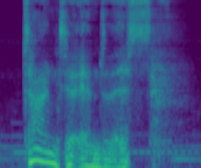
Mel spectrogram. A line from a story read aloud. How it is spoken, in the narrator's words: the guide snarled through clenched teeth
